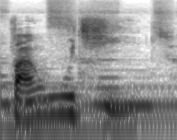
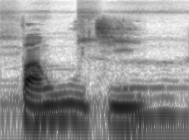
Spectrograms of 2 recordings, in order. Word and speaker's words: 樊於期: 的读音在台湾和中国不太一样，台湾比较常念作樊於期，而在中国则比較常听到樊於基。两边讲的都是同一个人，只是读音习惯不同而已。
